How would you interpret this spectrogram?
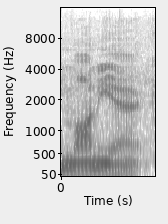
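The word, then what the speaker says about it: Moniak: going to be keeping my eye on Mickey moniac that's how you say his name for the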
